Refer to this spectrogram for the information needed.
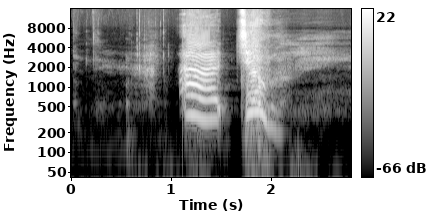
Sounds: Sneeze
